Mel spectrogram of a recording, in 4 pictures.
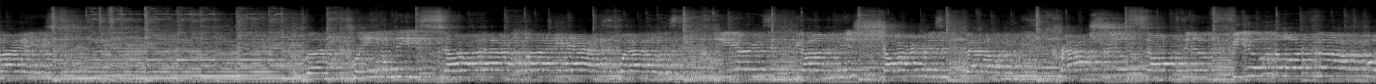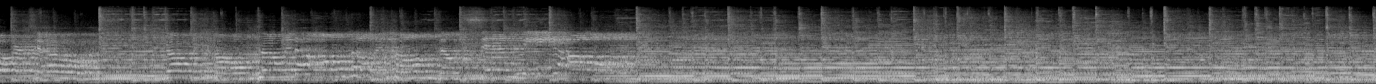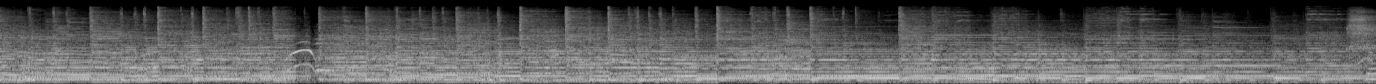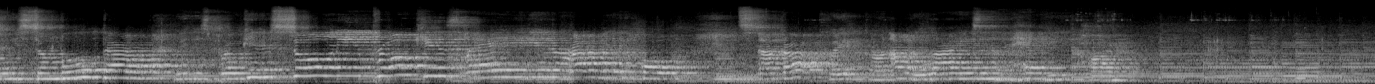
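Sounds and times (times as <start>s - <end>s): woman singing: 0.0s - 1.1s, 2.7s - 20.6s, 40.6s - 52.7s
acoustic guitar strumming: 0.0s - 55.0s.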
